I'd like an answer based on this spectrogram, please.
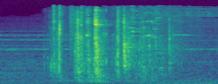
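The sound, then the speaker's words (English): A house door bursting open: a quick cluster of clattering, rattling knocks lasting about a second, then fading into low, quiet noise. “The door to my house burst open.”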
